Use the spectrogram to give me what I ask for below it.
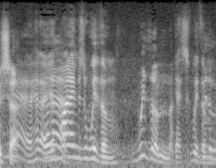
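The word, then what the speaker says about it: Whitham: My name's Witham. Witham. Yes, Witham. How do you spell that, Witham?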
